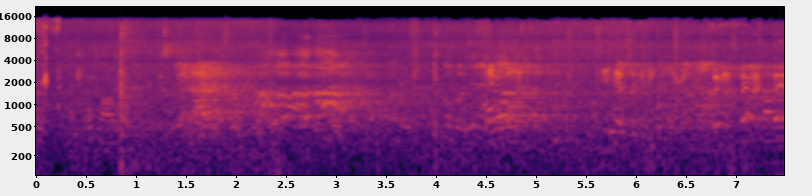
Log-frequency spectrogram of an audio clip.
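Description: Men shout and call out across an outdoor court.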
